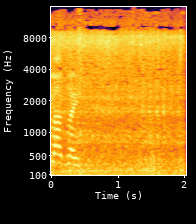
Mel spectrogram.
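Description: Auto-rickshaw engine running steadily as a low rumble, heard from inside the cab, with a voice briefly at the start.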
